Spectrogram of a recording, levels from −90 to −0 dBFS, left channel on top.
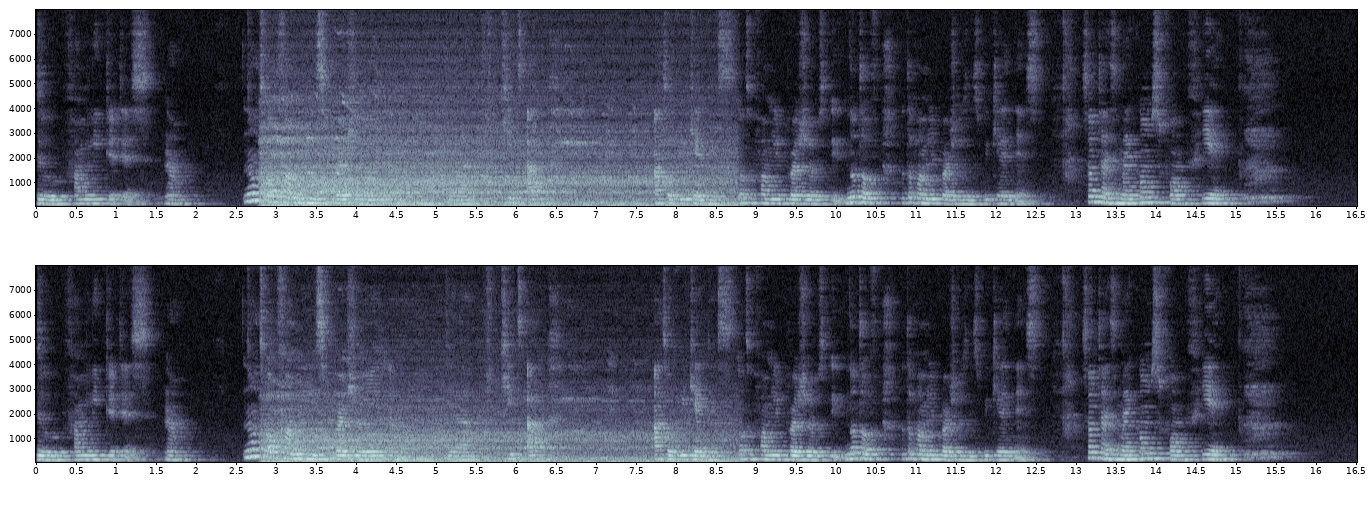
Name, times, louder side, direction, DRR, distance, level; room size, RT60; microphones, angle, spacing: voice 1, 0.0-1.8 2.6-5.5 5.8-6.6 7.7-12.5 12.8-15.6, right 1 dB, 20° right, -2 dB, 1.1 m, -24 dB
sound 1, 2.8-8.8, left 3 dB, 90° left, 0.5 m, -25 dB
4.5 x 3.4 x 3.4 m, 0.81 s
head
